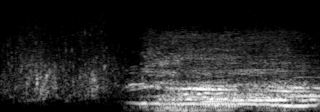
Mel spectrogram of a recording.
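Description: A dubbed dinosaur roar sound effect: one low, pitched roar starting about a second in, dropping in pitch as it fades.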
